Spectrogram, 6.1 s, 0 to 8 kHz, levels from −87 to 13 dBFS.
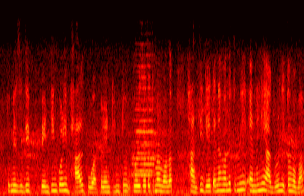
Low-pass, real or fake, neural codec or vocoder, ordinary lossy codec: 7.2 kHz; fake; vocoder, 44.1 kHz, 128 mel bands, Pupu-Vocoder; none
